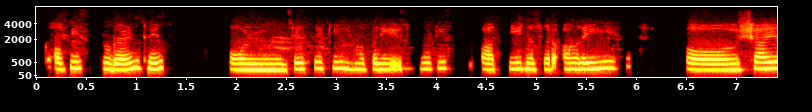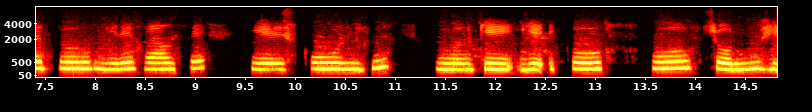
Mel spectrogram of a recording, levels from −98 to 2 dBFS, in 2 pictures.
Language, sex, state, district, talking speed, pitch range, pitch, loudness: Hindi, female, Uttar Pradesh, Jyotiba Phule Nagar, 120 wpm, 225-255 Hz, 240 Hz, -16 LUFS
